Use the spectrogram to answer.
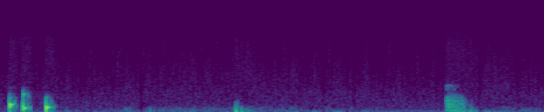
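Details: Stomach after drinking a can of Red Bull energy drink, causing gassiness: soft low bubbling gurgles in short clusters against near silence; stomach gurgling (borborygmi).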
